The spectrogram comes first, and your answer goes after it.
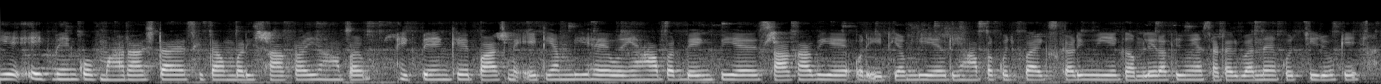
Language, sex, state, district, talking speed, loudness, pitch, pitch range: Hindi, female, Maharashtra, Nagpur, 220 wpm, -16 LUFS, 215 Hz, 210-220 Hz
